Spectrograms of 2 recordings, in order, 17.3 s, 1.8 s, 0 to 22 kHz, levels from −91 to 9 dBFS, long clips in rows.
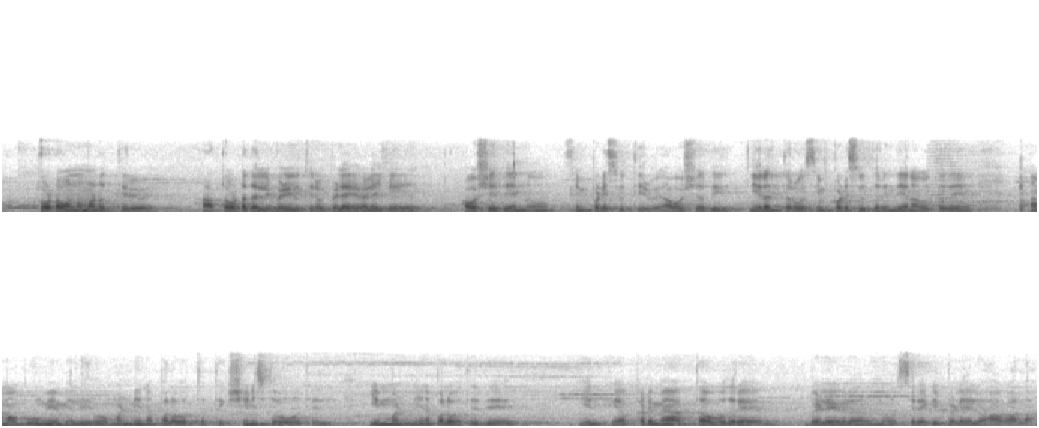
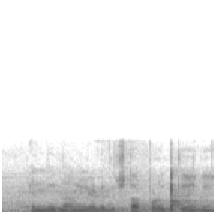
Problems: background sounds at intervals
